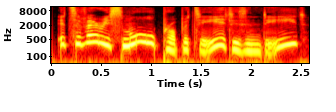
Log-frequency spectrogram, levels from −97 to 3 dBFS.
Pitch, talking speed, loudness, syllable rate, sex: 265 Hz, 185 wpm, -16 LUFS, 4.9 syllables/s, female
